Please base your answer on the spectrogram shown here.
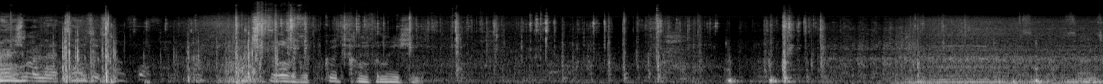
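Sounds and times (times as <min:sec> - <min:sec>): keys jangling and clicking: 0:00.0 - 0:08.4
car engine droning: 0:00.0 - 0:11.0.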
